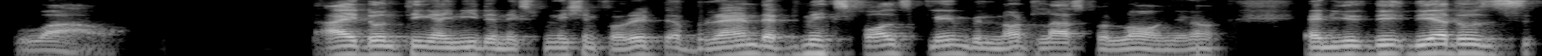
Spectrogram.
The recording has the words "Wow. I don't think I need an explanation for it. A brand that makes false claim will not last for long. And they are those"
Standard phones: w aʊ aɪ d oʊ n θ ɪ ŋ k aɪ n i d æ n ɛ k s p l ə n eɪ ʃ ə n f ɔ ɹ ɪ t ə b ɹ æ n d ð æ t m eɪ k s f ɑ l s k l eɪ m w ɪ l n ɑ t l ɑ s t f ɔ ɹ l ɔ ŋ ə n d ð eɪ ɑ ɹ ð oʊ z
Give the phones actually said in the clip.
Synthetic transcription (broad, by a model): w aʊ aɪ d oʊ n t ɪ ŋ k aɪ n i d æ n ɛ k s p l ə n eɪ ʃ ə n f ɔ ɹ ɪ t ə b ɹ æ n d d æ t m eɪ k s f ɑ l s k l eɪ m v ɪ l n ɑ t l ɑ s t f ɔ ɹ l ɔ ŋ ə n d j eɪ ɑ ɹ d oʊ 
